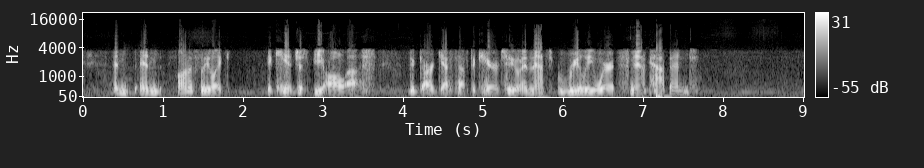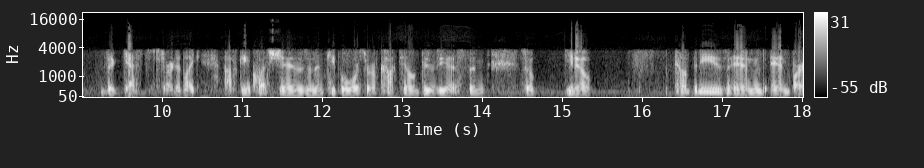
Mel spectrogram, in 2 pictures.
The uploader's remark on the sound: joined via the phone lines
